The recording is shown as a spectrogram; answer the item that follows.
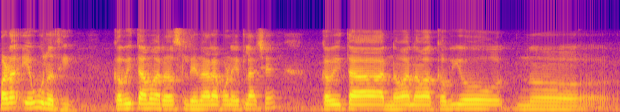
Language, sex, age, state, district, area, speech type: Gujarati, male, 60+, Gujarat, Rajkot, urban, spontaneous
